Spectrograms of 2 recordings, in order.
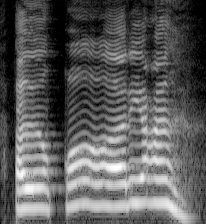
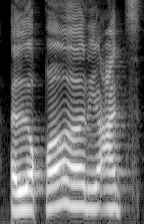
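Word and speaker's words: القارعة: diwakafkan Al-Qari'ah mal-Qari'ah, ya, maka ini taknya diganti menjadi ha. Jangan sampai ya kita karena nggak belajar nih, nanti pas baca Al-Qari'ah jadinya mazhab sendiri nanti. Gimana bacanya? Bismillahirrahmanirrahim. Al-Qari'at. Wah yalah, Al-Qari'at mana ada Al-Qari'at ya? Mal-Qari'at. Waduh, bener gak? Salah.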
